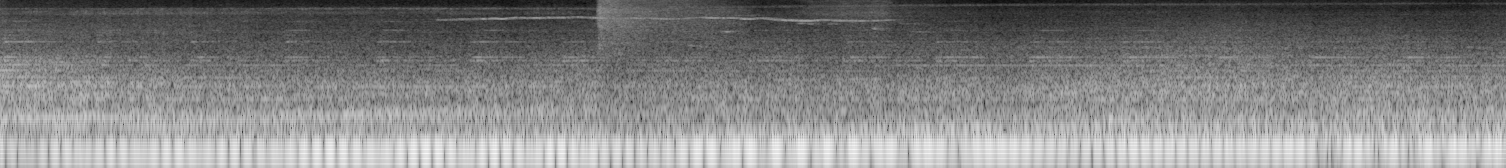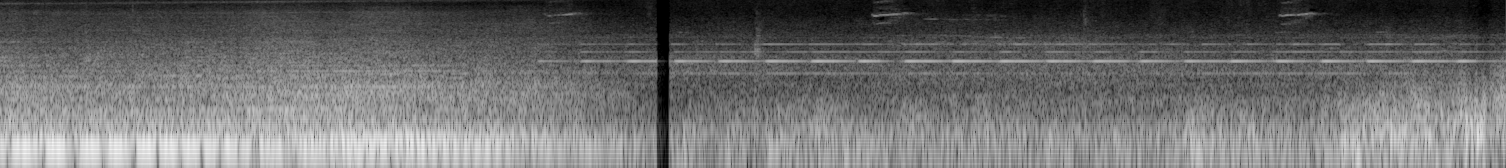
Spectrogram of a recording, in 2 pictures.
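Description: SunRail commuter train, a diesel locomotive hauling bilevel coaches, rolling past and away: a loud low engine drone and rumble of the cars on the rails, with a brief high wheel squeal about four to six seconds in. The sound fades out after about fifteen seconds. After an abrupt break, quieter background follows with a steady high tone.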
